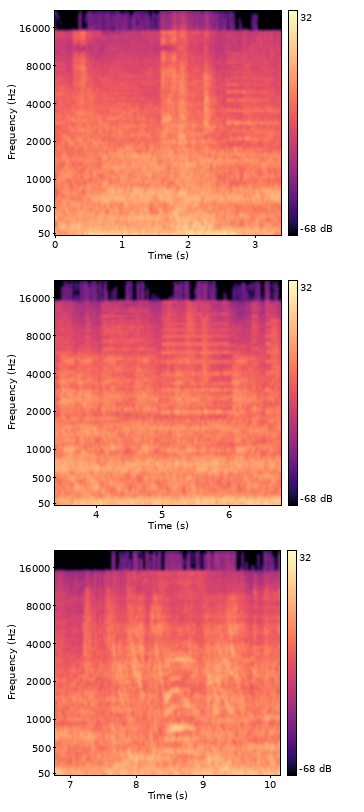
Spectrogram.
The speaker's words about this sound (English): The cargo door opens as Django and his team are met with heavy blaster fire from the insurrection.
